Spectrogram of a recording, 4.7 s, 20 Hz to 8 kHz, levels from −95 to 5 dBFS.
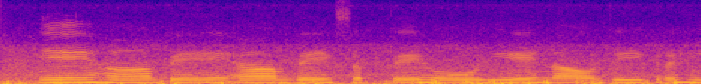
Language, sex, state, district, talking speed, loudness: Hindi, female, Haryana, Jhajjar, 140 wpm, -14 LUFS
